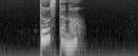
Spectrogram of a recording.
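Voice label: "dousitano", gentle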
